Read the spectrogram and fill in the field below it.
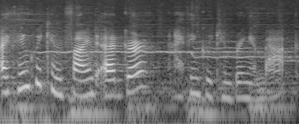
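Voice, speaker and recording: Music in the background behind a woman at a moderate pace. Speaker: storyteller. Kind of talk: host intro to camera.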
